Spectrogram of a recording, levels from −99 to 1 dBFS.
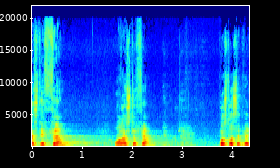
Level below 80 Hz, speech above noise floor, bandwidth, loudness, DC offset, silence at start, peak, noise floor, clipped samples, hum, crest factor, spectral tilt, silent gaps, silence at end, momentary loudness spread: -60 dBFS; 36 dB; 20 kHz; -20 LUFS; under 0.1%; 0 s; -2 dBFS; -55 dBFS; under 0.1%; none; 20 dB; -4.5 dB/octave; none; 0 s; 21 LU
